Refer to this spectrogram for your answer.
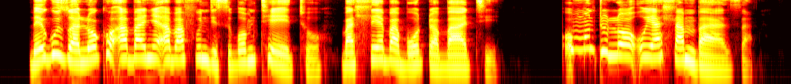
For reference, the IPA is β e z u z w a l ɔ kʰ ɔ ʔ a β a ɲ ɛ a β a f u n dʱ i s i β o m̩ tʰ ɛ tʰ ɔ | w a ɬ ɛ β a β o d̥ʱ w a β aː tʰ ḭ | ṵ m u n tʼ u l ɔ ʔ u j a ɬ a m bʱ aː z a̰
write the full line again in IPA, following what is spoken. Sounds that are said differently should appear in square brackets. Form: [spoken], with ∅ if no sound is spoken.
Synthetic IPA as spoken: β e [ɣ] u z w a l ɔ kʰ ɔ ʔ a β a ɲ ɛ a β a f u n dʱ i s i β o m̩ tʰ ɛ tʰ ɔ | [β] a ɬ ɛ β a β [ɔ] d̥ʱ w a β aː tʰ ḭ | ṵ m u n tʼ u l ɔ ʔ u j a ɬ a m bʱ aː z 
